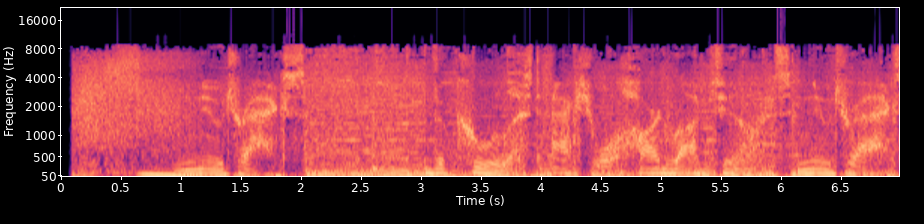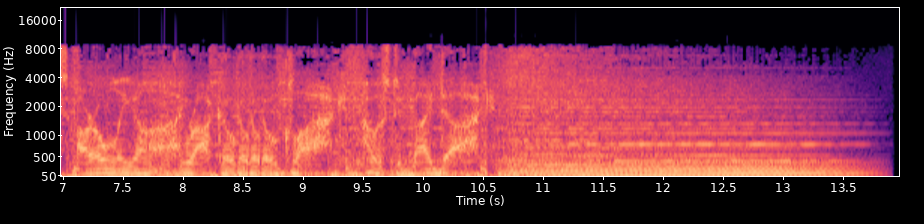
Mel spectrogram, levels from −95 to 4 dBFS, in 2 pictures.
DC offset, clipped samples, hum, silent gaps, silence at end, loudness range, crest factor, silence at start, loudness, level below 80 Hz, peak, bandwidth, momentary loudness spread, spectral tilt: under 0.1%; under 0.1%; none; none; 0.15 s; 1 LU; 10 dB; 0.1 s; -10 LUFS; -18 dBFS; 0 dBFS; 9.2 kHz; 3 LU; -4 dB/octave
